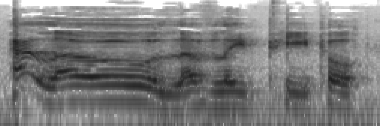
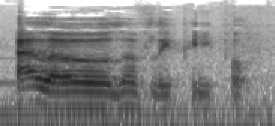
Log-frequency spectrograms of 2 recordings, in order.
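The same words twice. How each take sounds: First: The greeting sounds lively and full of energy. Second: The greeting sounds flat and low in energy.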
